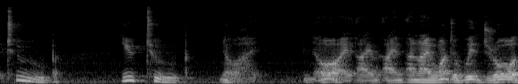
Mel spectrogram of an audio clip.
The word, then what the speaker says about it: YouTube: It's not a tube, it's a tube with a T. Not a tube with a CH.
